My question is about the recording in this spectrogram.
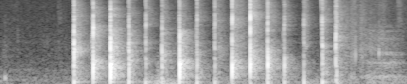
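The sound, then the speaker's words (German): Rapid hand claps, about fifteen sharp slaps in a quick, slightly uneven rhythm, fairly loud, with no talking over them before they trail off. “Ich klatsch jetzt so.”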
